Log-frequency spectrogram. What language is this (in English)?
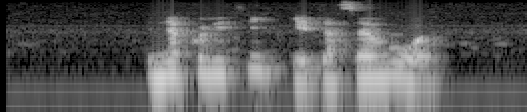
German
